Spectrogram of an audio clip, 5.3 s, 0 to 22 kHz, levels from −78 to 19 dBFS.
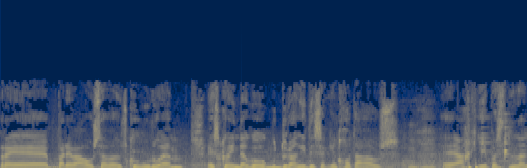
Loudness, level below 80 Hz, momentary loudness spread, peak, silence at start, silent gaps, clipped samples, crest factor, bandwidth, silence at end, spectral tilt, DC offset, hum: -14 LUFS; -30 dBFS; 5 LU; 0 dBFS; 0 s; none; under 0.1%; 14 dB; 12 kHz; 0 s; -4.5 dB/octave; under 0.1%; none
